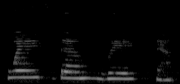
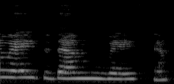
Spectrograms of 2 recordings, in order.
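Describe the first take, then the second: No difference in how they are said.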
